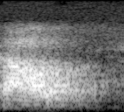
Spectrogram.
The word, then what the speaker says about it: tau: la constante de tiempo, pues así se pronuncia esa letra griega, tau, ¿sí?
